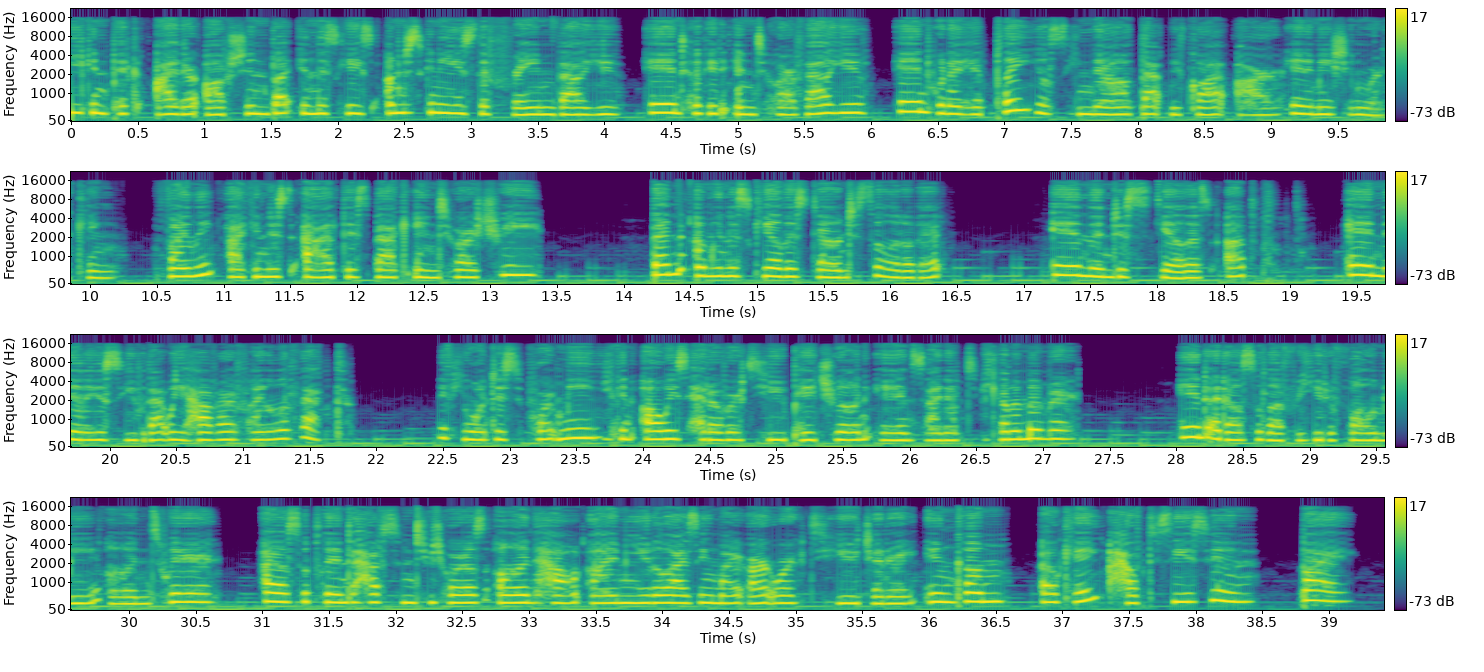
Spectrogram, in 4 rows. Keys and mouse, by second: 1.4-4.6 drag, 6.1 space, 10.4-12.0 drag, 13.5 space, 14.6-19.3 drag, 21.5 click.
